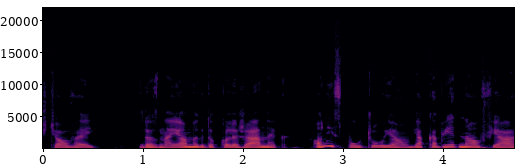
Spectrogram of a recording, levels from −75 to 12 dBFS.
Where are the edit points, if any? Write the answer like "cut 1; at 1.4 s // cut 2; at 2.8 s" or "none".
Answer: none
